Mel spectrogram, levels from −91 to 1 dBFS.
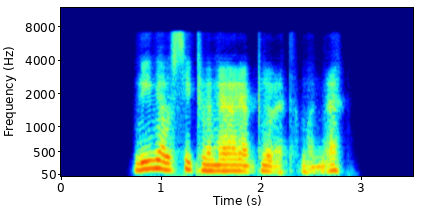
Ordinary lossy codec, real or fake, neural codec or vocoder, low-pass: none; fake; codec, 16 kHz, 0.5 kbps, FreqCodec, smaller model; 7.2 kHz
